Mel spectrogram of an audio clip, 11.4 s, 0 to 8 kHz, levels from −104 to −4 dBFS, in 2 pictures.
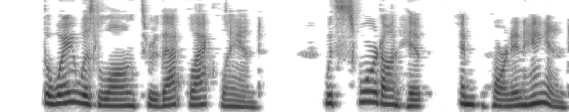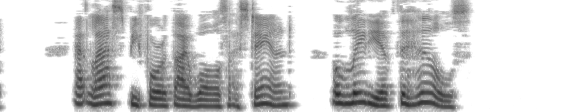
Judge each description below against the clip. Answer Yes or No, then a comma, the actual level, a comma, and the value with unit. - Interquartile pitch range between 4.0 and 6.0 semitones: Yes, average, 5.3 semitones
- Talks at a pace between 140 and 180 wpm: Yes, average, 150 wpm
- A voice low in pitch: No, high, 190 Hz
